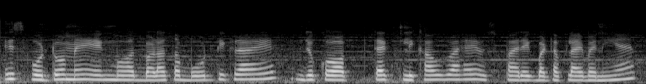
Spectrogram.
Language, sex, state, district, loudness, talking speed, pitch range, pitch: Hindi, female, Uttar Pradesh, Lucknow, -17 LUFS, 215 wpm, 200-230 Hz, 215 Hz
